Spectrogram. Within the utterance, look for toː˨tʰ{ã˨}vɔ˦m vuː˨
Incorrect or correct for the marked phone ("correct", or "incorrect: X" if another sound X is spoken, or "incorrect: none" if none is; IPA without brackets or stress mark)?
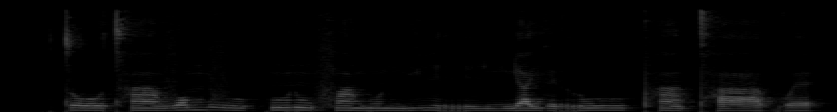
correct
